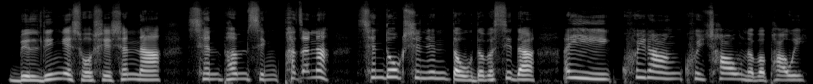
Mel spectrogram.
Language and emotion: Manipuri, angry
